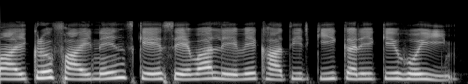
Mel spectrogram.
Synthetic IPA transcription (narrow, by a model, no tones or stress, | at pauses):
maːɪkɾoːpʰaːɪneːnskeseːʋaleːʋekʰaːt̪ɪɾkikɐɾekeɦoːiː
